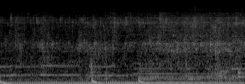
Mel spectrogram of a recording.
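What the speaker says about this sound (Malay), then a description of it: "Saya nak goreng dia sampai betul-betul garing ya guys." Catfish frying in hot oil until crispy gives a steady crackling sizzle with a low hum underneath, close and continuous, with a couple of faint clinks.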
